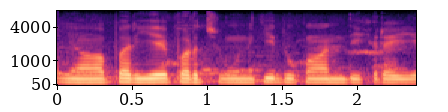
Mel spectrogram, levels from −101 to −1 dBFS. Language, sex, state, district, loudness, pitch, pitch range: Hindi, male, Uttar Pradesh, Shamli, -15 LUFS, 140 Hz, 140-145 Hz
